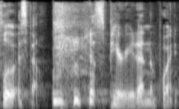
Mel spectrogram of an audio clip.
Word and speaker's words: Louisville: Not Louisville, Louisville.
